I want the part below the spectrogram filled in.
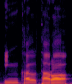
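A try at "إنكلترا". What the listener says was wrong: Inkaltara, ada tasdidnya.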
